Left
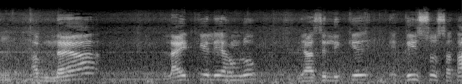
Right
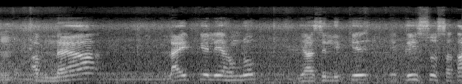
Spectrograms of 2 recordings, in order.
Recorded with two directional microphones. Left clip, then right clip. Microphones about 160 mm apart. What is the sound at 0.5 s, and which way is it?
Speech, 25° left (ahead or behind).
